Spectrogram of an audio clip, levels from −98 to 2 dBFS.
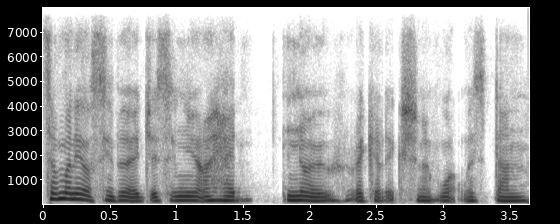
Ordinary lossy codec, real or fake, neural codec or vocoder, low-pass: Opus, 32 kbps; fake; codec, 16 kHz, 4 kbps, FunCodec, trained on LibriTTS, 50 frames a second; 7.2 kHz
